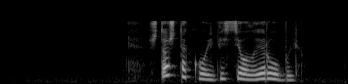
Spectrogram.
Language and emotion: Russian, positive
